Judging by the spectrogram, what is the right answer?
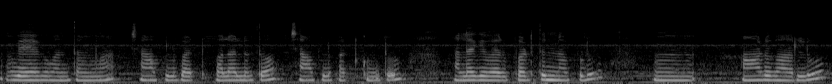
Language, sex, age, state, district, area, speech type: Telugu, female, 30-45, Andhra Pradesh, Eluru, urban, spontaneous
